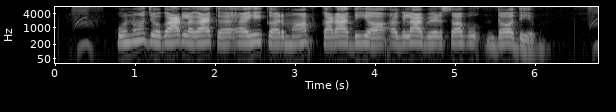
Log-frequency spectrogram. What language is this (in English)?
Maithili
